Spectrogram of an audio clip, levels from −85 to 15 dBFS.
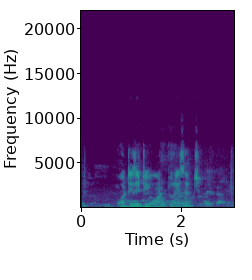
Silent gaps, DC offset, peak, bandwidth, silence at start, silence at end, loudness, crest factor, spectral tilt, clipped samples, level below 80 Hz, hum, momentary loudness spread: none; under 0.1%; -14 dBFS; 9 kHz; 0.05 s; 0 s; -31 LUFS; 20 dB; -4 dB/octave; under 0.1%; -64 dBFS; none; 18 LU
